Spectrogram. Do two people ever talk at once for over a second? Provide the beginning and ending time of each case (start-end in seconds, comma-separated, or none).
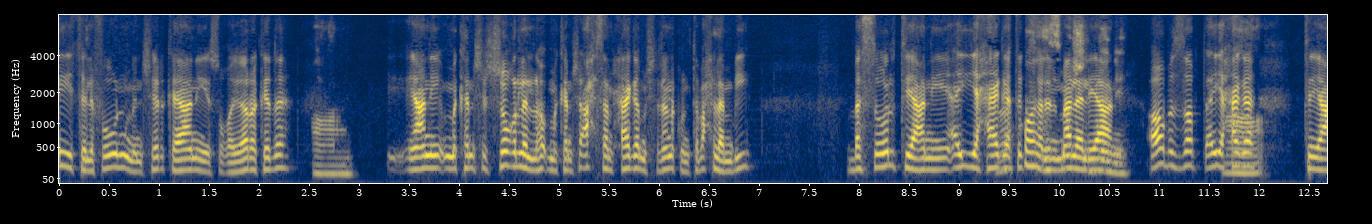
9.4-10.7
